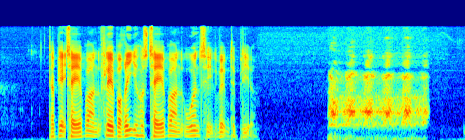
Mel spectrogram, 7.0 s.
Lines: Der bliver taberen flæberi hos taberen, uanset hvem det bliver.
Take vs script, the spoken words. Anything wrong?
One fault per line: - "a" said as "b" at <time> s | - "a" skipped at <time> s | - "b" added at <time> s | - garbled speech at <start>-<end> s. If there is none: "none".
none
